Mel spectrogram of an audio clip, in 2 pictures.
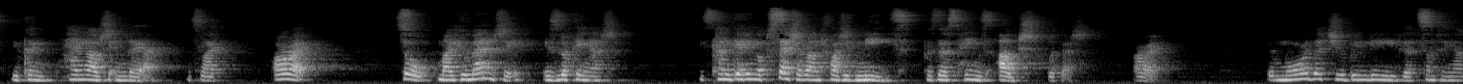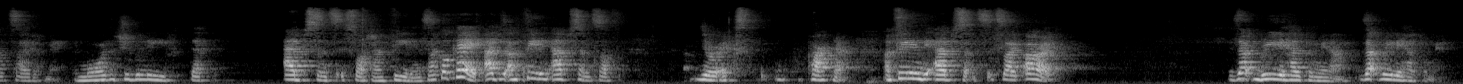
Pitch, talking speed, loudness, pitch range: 205 Hz, 170 wpm, -22 LUFS, 185-225 Hz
